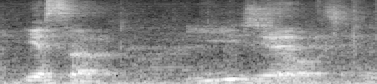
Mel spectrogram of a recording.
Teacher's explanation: Yeah, emphasis on the second syllable, right?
